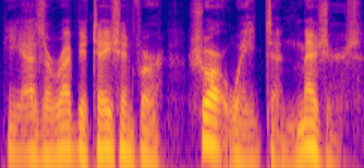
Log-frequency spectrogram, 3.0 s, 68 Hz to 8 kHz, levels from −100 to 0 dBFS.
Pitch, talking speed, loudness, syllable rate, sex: 95 Hz, 180 wpm, -20 LUFS, 5.1 syllables/s, male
